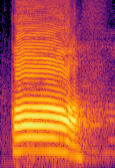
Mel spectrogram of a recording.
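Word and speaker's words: ق: the strength as well everyone say with me cough say after me cough cough oh good exactly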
